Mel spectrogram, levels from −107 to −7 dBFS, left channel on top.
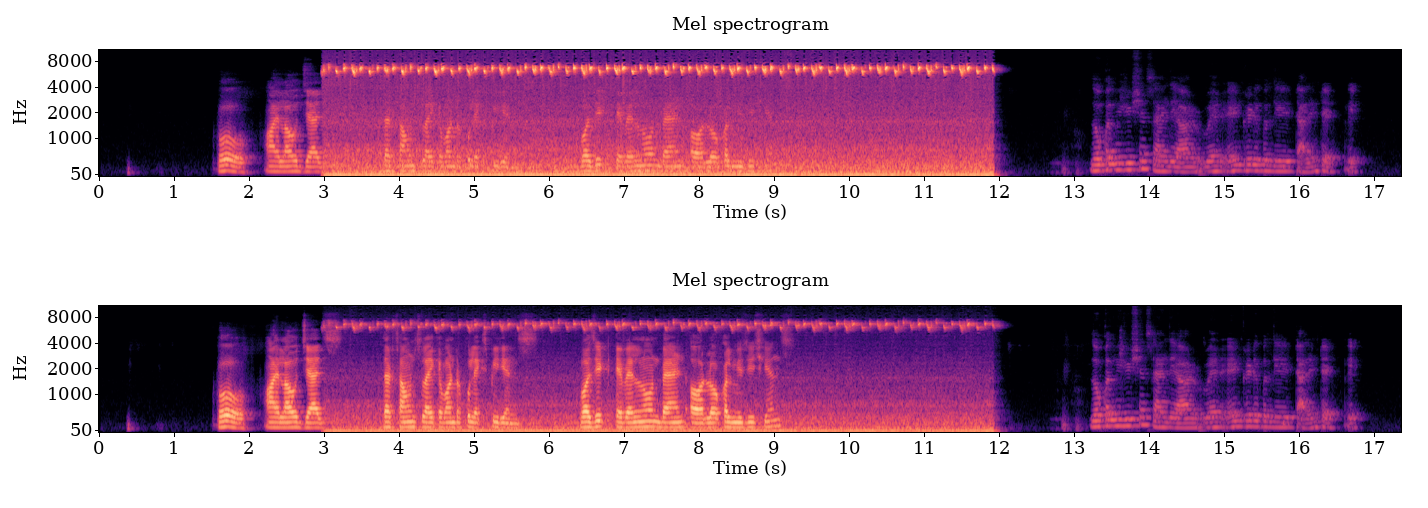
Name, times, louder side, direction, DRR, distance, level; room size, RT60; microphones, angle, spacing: voice 1, 1.6-2.0 2.2-3.2 3.8-5.8 6.4-9.2, right 7 dB, 75° right, 0.4 m, -26 dB
sound 1, 3.0-12.0, left 12 dB, 85° left, 0.3 m, -22 dB
voice 2, 13.2-16.7, equal, 55° right, 3.7 m, -48 dB
12.0 x 7.7 x 2.3 m
head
